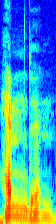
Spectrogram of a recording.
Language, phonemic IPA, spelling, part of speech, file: German, /ˈhɛmdn̩/, Hemden, noun, De-Hemden.ogg
- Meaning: plural of Hemd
